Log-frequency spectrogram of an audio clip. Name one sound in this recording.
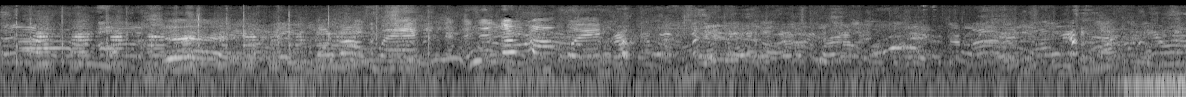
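A crowd of children and adults chants and shouts together outdoors.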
